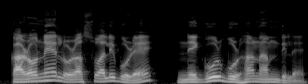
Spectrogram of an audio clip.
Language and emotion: Assamese, neutral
